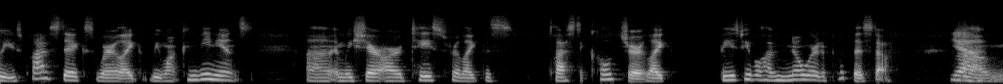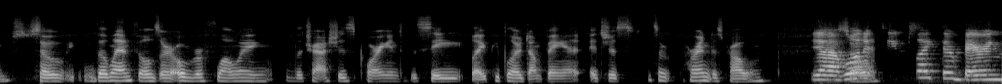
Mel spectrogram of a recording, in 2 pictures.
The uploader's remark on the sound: We are recording from all over the country via skype - occasionally there are some audio issues due to that.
